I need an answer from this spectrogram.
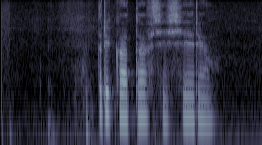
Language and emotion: Russian, neutral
